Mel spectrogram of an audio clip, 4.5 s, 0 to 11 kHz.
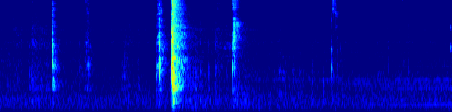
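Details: USB floppy drive on a Macintosh running OS 8.6/9.2, just after a floppy is inserted: sparse dry clicks and one solid clunk as the disk seats and the head steps, quiet background; normal reading.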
